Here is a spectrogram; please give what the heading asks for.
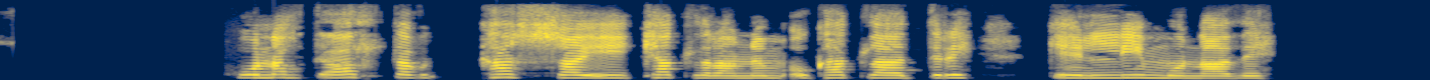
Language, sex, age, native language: Icelandic, female, 12, Icelandic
